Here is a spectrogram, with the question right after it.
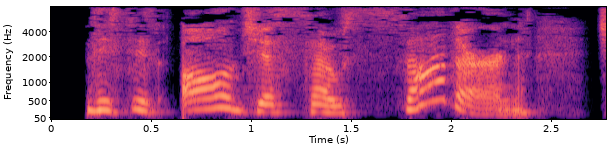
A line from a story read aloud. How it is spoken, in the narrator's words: she'd gushed happily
